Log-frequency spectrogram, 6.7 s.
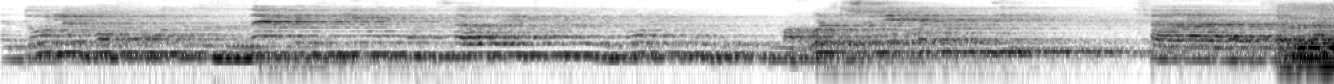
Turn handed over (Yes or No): Yes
